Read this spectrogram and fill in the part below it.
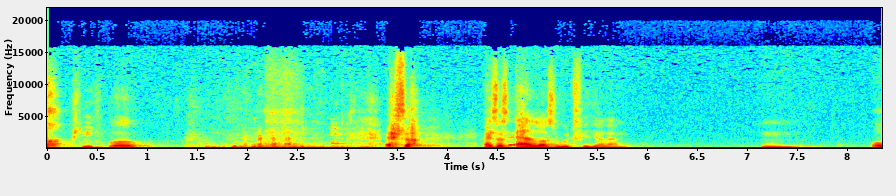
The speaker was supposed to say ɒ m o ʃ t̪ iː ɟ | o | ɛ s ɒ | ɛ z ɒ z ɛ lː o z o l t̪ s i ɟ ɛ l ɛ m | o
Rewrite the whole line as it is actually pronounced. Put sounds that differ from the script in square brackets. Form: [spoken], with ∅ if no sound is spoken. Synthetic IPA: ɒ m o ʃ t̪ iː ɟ | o | ɛ [z] ɒ | ɛ z ɒ z ɛ lː [ɒ] z [u] l t̪ [f] i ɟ ɛ l ɛ m | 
